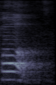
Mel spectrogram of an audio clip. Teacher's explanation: जो हमारा फै है वो हमारे ओष्ठों को मिलके निकलता है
